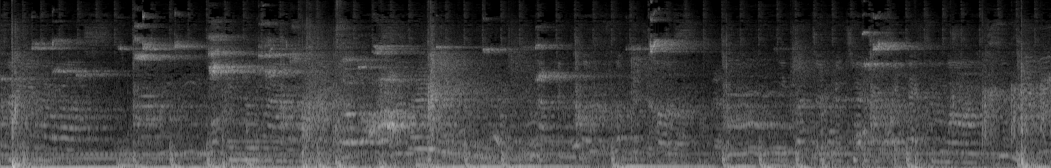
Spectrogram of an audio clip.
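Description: Indoor volleyball play on a hardwood gym floor: sharp hits and bounces of the ball, the loudest right at the start, and many short, high-pitched sneaker squeaks, heard over players' voices and background music in a large gym hall.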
